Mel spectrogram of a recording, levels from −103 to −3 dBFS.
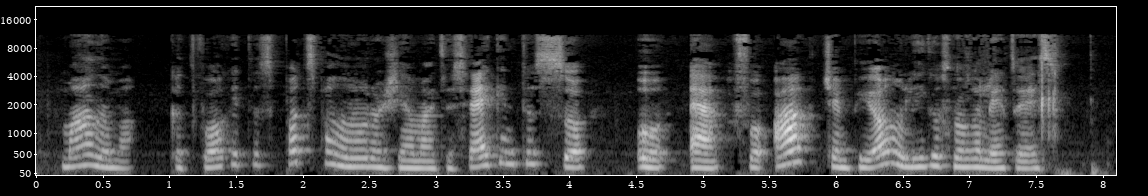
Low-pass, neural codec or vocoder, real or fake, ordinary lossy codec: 14.4 kHz; none; real; MP3, 48 kbps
